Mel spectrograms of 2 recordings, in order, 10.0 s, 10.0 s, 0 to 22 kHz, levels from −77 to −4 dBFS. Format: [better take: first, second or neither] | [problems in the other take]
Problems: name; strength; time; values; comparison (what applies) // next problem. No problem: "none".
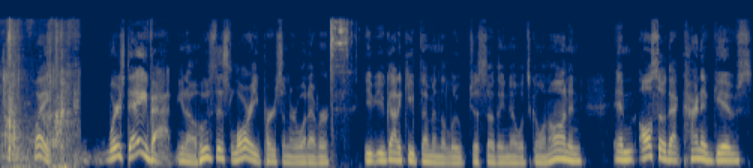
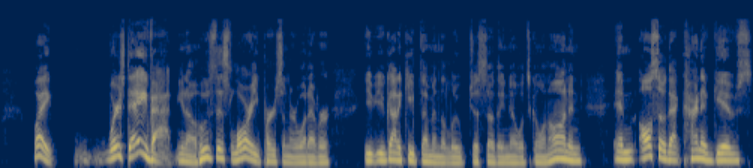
second | footsteps; loud; at the start; peak 4 dB above the speech // jangling keys; loud; at 4.5 s; peak 3 dB above the speech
